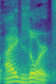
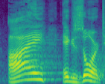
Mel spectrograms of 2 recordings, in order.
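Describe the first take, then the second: First: Said in the usual way. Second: "I exhort" drawn out slowly, weight on "I"; slow emphatic reading. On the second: Shown as a demonstration. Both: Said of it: "must be important".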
